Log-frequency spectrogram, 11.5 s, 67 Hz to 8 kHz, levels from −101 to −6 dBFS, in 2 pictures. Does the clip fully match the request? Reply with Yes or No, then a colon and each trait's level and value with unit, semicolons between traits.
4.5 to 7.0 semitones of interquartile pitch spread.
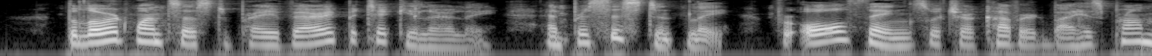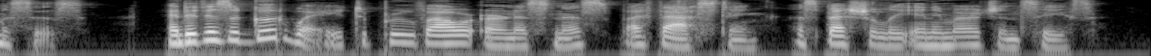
Yes: average, 5.2 semitones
